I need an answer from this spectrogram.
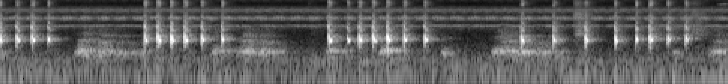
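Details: Toad calling when touched by a person: rapid trains of short, clucking chirps, about five to eight pulses each, repeated in four bursts separated by brief pauses, with a faint steady high hiss behind.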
